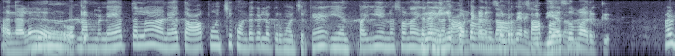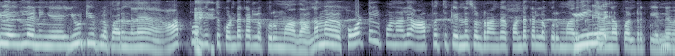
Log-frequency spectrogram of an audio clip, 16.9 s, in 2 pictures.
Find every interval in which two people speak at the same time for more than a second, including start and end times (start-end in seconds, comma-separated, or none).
5.3-7.1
